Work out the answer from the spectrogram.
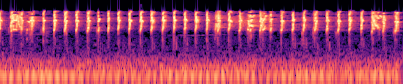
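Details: Lovebirds, male and female, with a continuous machine-gun run of piercing high chirps, evenly spaced and closely packed, in the konslet style.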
